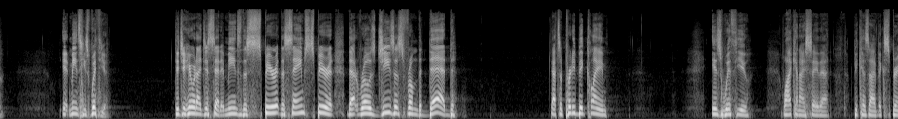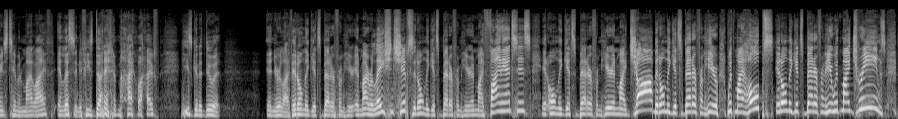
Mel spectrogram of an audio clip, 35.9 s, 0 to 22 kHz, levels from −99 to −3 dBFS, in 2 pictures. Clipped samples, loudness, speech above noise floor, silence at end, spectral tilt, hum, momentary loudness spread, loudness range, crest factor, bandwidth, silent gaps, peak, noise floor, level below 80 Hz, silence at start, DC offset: under 0.1%; -23 LUFS; 60 dB; 0.05 s; -4.5 dB/octave; none; 10 LU; 8 LU; 20 dB; 16 kHz; none; -4 dBFS; -82 dBFS; -62 dBFS; 0 s; under 0.1%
